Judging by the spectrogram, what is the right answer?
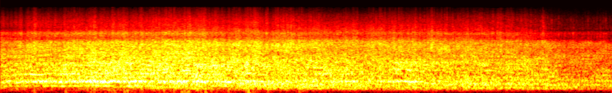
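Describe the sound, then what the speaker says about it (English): Super late model race cars accelerate together on a green flag restart at a short track, a dense, loud, sustained engine roar that fades slightly toward the end. "Green flag, and we're racing."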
